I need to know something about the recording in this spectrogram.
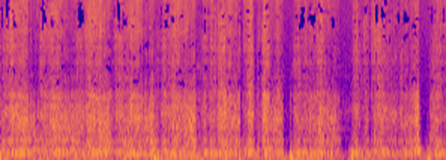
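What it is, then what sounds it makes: Foam microphone windscreen being scratched. Both hands scratch and rub the sides of a black foam windscreen on a condenser microphone with long acrylic nails. The result is a steady, dense, muffled rumbling scratch, heavy in the low end with almost nothing bright, broken only by a few brief dips and soft thumps.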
